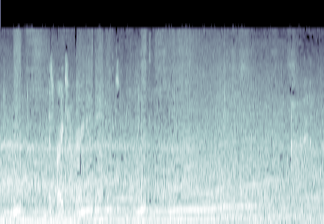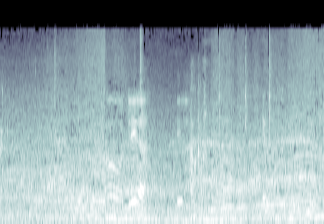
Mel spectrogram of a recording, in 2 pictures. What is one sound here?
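A race car engine revs high and shifts through gears.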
